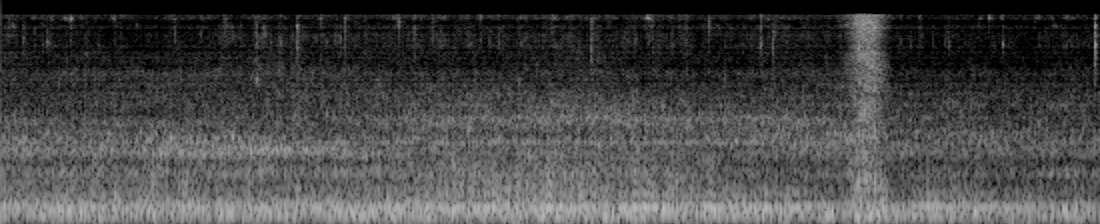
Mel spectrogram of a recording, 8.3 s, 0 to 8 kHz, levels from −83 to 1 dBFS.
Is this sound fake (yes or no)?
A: yes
